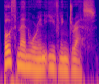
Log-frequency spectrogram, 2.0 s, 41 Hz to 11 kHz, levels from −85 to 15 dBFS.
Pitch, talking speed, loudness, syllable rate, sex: 120 Hz, 180 wpm, -18 LUFS, 5.0 syllables/s, male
